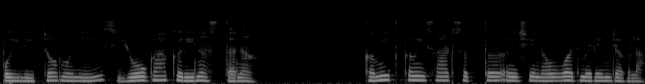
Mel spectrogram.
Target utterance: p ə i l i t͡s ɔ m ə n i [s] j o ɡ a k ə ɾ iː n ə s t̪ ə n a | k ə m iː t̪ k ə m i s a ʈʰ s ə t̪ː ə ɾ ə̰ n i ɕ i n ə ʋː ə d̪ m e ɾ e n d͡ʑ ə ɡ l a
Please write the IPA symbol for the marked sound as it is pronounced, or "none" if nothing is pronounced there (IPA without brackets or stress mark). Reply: s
